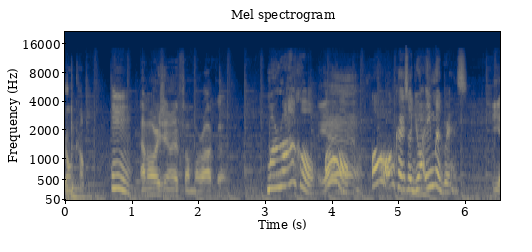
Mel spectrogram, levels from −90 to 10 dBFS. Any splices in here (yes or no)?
no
